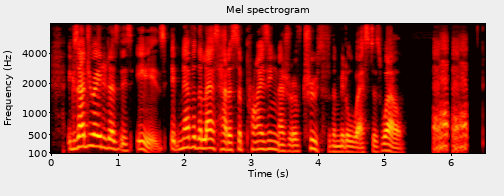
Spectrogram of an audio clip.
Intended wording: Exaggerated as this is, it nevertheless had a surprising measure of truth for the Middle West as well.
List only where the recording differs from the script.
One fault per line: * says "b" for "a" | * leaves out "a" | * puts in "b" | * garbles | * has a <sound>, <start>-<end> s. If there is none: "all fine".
* has a laugh, 5.7-6.3 s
